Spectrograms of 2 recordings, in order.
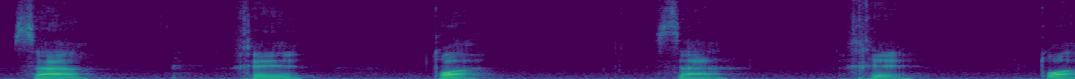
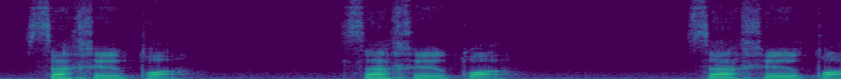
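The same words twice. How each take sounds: First: "س، خ، ط" as isolated syllables with long gaps; one by one. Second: "سخط" run together as sa-khe-ta; joined up. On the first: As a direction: spell out "س، خ، ط" one at a time. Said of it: "حرفها رو یکی یکی بخوانید". (جدا جدا) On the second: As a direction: blend "سخط" into one word. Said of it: "بعد پشت سر هم". (پشت سر هم) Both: Shown as a demonstration.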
